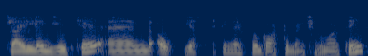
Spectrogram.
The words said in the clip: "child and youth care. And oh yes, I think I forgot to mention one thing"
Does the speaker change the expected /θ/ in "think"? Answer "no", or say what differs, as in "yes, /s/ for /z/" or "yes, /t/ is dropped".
yes, /t/ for /θ/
